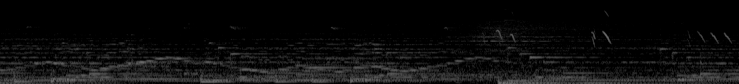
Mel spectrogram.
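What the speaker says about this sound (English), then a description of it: "I hear birds." Small birds chirping in the Nancy Drew game Ghost Dogs of Moon Lake: faint, high, brief calls scattered over a steady outdoor ambience of insects and low hum, with no talk.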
